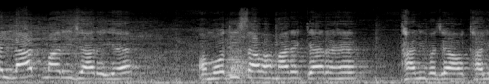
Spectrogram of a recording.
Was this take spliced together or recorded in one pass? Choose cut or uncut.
uncut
